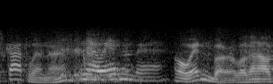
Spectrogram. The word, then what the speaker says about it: Edinburgh: say how old are you EV well I pronounce good evening where are you from Evelyn Evenston Illinois no Edinburgh Scotland oh Edinboro Scotland no Edinburgh oh Edinburgh well then I'll call you Evelyn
